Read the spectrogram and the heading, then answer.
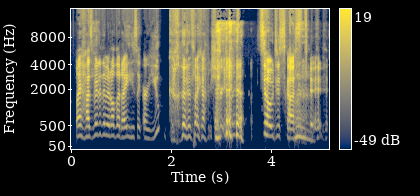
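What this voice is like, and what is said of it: Congested, clogged-up voice. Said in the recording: “I sound terrible, clogged up, congested.”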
